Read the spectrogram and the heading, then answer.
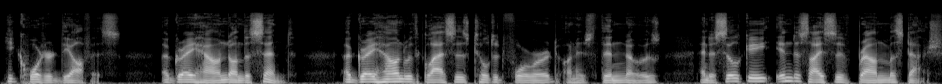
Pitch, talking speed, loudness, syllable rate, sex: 105 Hz, 160 wpm, -20 LUFS, 5.1 syllables/s, male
